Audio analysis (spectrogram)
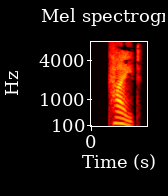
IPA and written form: kˈaɪt (kite)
